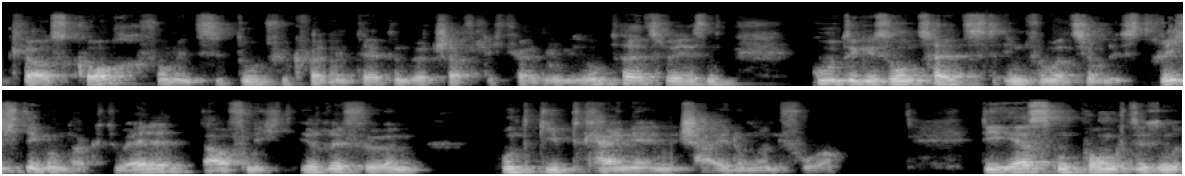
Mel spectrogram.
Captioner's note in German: liest Zitat vor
